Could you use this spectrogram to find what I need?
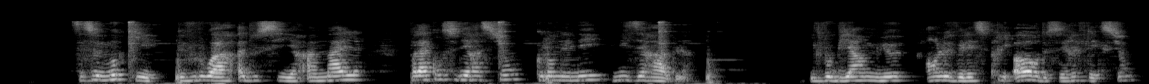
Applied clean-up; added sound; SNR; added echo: classical method WPE with log-MMSE.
